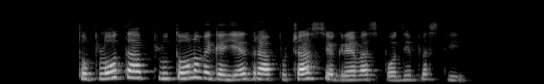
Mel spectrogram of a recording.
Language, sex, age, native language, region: Slovenian, female, 18-29, Slovenian, Gorica region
